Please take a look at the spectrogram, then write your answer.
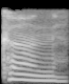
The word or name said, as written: Kung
